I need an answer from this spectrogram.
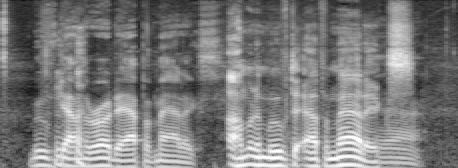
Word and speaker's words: Appomattox: at the opponent or i don't know matics appomattox okay i've i've only read this stuff so i i didn't know how to how to pronounce it appomattox courthouse marking the end of the civil war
